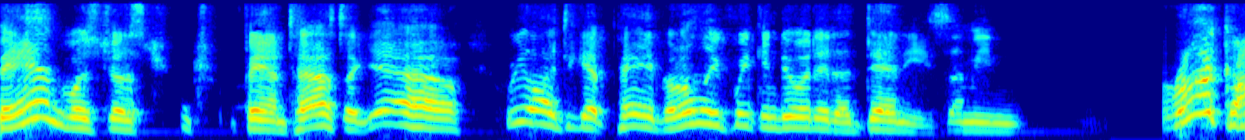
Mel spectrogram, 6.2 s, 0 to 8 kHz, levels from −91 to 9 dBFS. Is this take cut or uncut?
uncut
